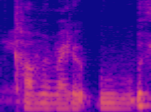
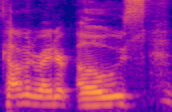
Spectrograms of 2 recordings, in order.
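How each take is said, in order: First: The last word is a long 'ooh' sound. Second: The last word is said like 'ohz'. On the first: "I always pronounce it as Kamen Rider ooh because it just sounds so ridiculous" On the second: "I know it's Kamen Rider O's"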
